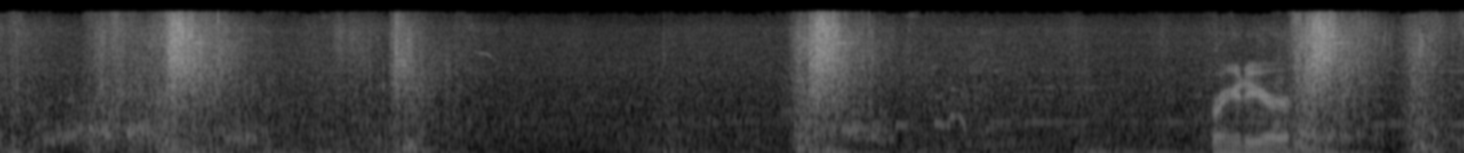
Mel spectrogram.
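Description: A sword strikes with sharp clashing blows.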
